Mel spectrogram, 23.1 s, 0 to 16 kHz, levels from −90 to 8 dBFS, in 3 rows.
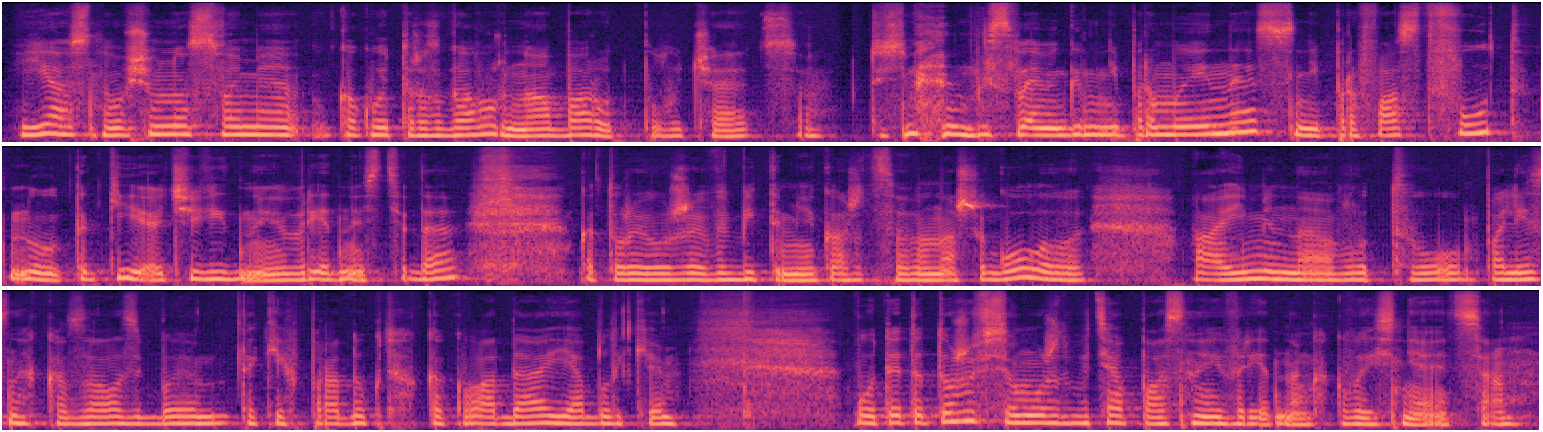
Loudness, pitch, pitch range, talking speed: -13 LUFS, 185 Hz, 170-195 Hz, 155 wpm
